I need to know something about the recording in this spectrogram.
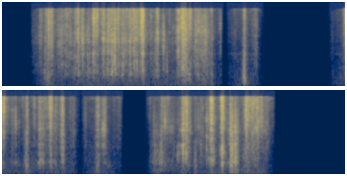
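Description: Snips crunch through thin plastic sheet in short bursts.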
